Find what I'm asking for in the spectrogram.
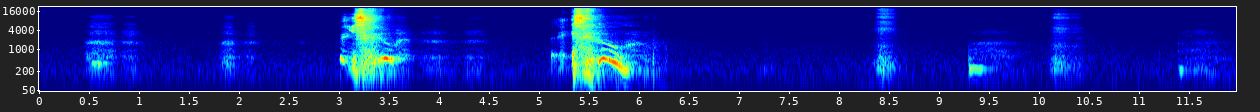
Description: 5 minutes of me sneezing.😇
